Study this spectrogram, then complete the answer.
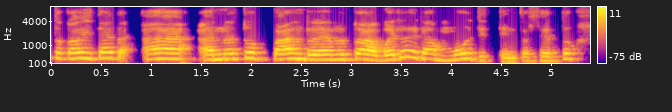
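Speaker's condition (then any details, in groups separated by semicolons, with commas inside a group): Ataxic cerebral palsy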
